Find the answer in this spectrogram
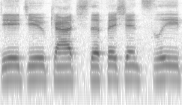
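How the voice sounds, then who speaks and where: A man puts on a robotic character voice, fairly high in pitch and delivered in a flat monotone. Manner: steady, even delivery.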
